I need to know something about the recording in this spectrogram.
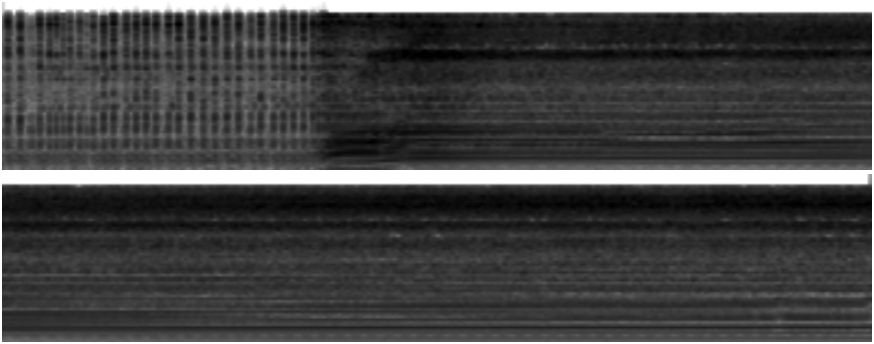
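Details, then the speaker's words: Older Echo string trimmer two-stroke with new HiPA replacement carburetor at full throttle: note jumps up and holds high, then sags as high-speed screw is turned in too far, lean; backing off restores rpm. "i went a little bit passed and tightened it in a little bit too far the rpm started to come down"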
